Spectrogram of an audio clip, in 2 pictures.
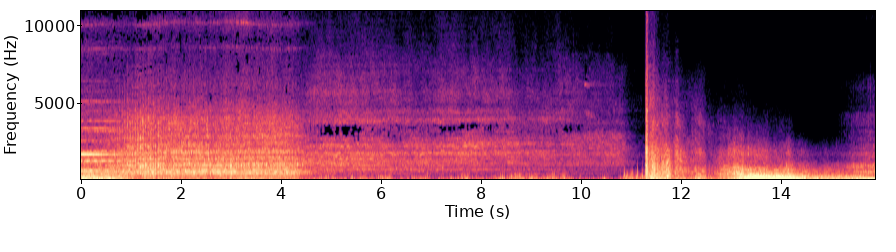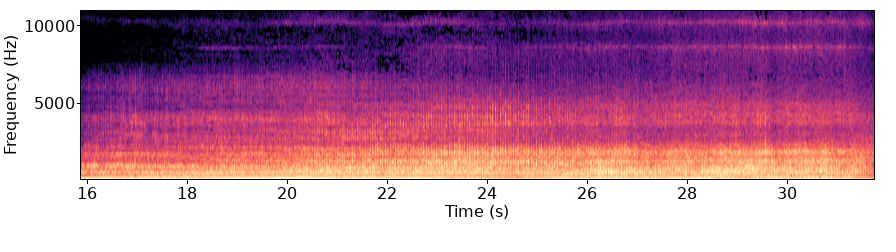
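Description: Helicopter engine and rotors heard from inside the cabin, then a quieter stretch. About eleven seconds in comes one sharp bang from a Gazex gas exploder being test-fired, with a loud rumble that dies away over the next few seconds. After that a helicopter hovers close by with a steady, low rotor throb.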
